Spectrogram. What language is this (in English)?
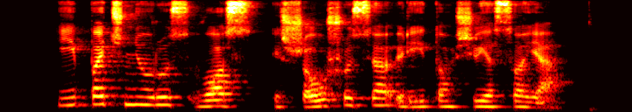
Lithuanian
